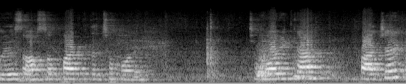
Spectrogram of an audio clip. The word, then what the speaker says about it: Chamorrica: also part of the Chamorrica project, I think I put the stress in the other syllable for me, using my Chamorro stress rule, but Chamorrica, it will be on Tuesday,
